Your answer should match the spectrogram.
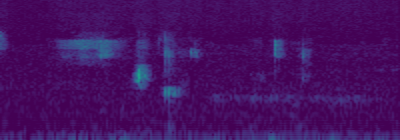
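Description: Near silence, broken by one faint short click about two-thirds of a second in.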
